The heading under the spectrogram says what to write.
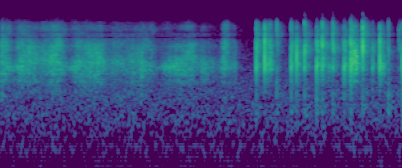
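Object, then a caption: Small plastic jar with screw lid. A small, hollow white plastic jar with a screw lid is turned in the hands, tapped and scratched with long nails, and its lid handled. Soft, bright scratching and rubbing fill the first half. Then come sharp, quick, irregular clicking taps with almost no ring.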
